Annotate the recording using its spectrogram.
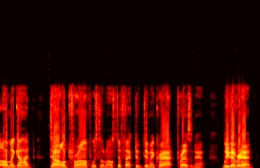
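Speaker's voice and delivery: ordinary delivery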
